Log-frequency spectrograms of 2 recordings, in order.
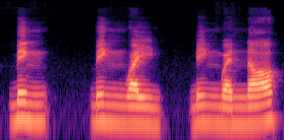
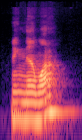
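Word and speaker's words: Ming-Na Wen: I guess Ming Wen Na, if that's how you pronounce her name. Ming Na Wa? Ming Na Wa, yeah.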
